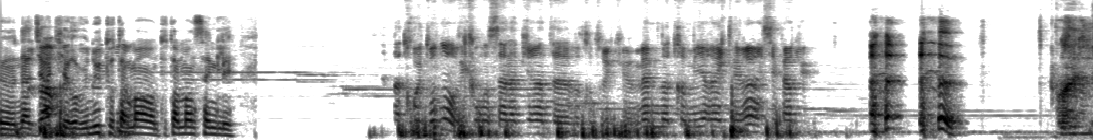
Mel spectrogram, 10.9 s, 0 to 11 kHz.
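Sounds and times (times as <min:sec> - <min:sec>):
speech: 0:00.0 - 0:02.6, 0:03.9 - 0:08.1, 0:08.7 - 0:09.7, 0:10.6 - 0:10.9
person coughing loudly: 0:08.7 - 0:09.7.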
